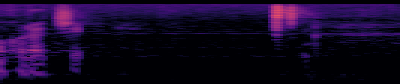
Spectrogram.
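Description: A man's speech trailing off, then a pause with low room tone and one short, sharp click about one and a half seconds in.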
